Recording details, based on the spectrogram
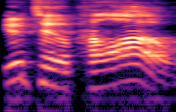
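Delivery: goofy, silly, high-pitched made-up put-on voice. Greeting youtube viewers at the start of a video: put-on voice. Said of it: "I don't know why I decided to do that voice".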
